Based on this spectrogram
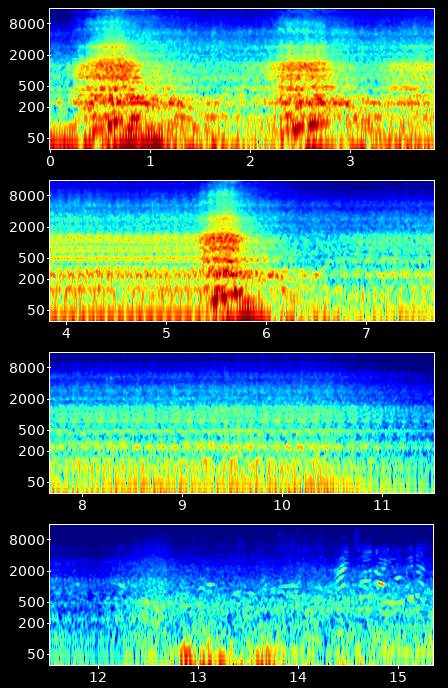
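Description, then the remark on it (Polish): A motorboat engine at a station in Giżycko, Poland, being checked for its technical condition at the start of a duty shift, idles steadily, opening up in three short, loud revs during the first six seconds before settling back to a steady rumbling idle. “Dyżur na stacji w Giżycku zaczynamy od tego, że przychodzimy i zaczynamy od sprawdzenia stanu technicznego naszych motorówek.”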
